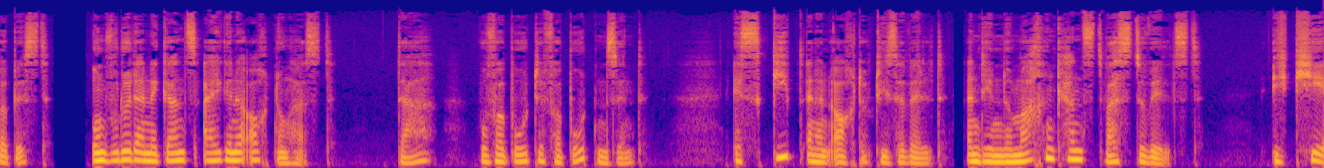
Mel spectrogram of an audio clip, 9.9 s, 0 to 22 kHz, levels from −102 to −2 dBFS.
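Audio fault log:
No audible faults detected.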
